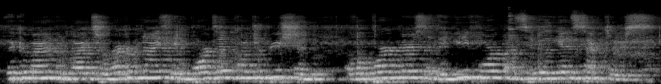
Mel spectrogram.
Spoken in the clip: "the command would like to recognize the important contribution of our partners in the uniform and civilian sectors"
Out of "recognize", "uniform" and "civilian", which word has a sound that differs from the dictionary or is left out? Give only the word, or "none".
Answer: none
